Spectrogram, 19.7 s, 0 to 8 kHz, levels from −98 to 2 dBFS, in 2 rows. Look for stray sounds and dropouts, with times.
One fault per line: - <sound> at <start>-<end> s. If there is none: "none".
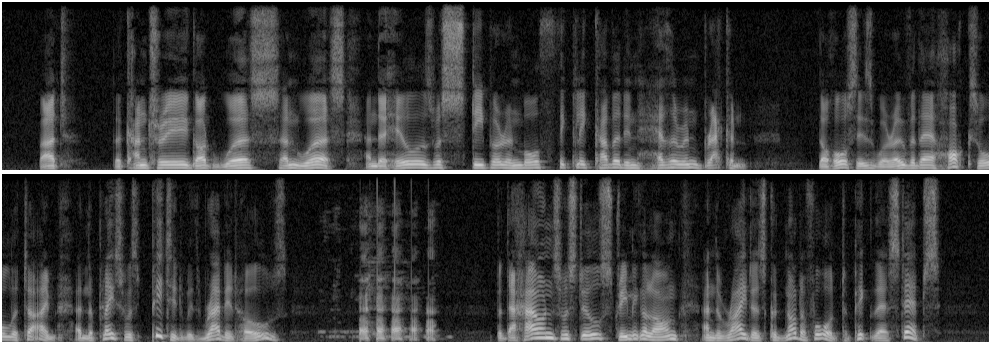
- laugh at 13.0-14.4 s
